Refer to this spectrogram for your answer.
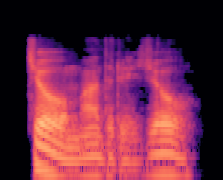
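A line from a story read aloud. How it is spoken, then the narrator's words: Weak murmur of sick girl. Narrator (Spanish): murmuró en voz queda la joven enferma, que ya había vuelto en sí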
